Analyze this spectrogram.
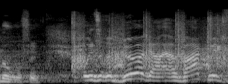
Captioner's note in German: Beifall AfD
